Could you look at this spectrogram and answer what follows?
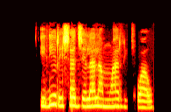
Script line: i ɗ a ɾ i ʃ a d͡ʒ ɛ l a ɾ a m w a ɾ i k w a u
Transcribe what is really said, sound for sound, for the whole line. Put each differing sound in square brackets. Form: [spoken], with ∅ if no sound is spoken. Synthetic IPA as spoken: i ɗ [i] ɾ i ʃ a d͡ʒ ɛ l a [l] a m w a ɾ i k w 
